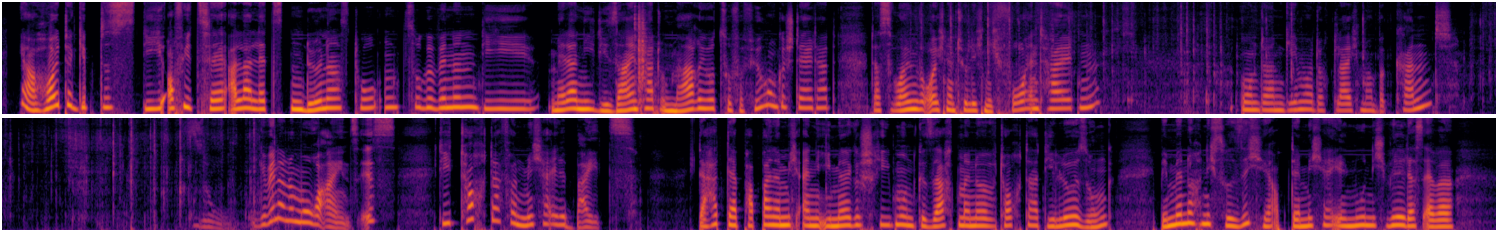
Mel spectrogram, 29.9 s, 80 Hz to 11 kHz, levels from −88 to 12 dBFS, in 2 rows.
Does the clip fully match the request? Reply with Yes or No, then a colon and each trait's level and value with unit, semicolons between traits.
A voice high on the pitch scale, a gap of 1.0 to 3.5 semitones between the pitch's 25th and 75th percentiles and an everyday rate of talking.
No: high, 230 Hz; average, 4.7 semitones; average, 150 wpm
